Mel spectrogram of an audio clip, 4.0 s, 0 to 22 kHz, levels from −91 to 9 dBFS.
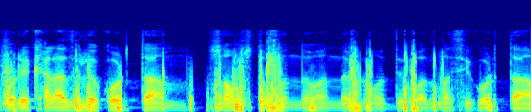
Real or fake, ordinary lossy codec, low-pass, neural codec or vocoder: real; MP3, 48 kbps; 7.2 kHz; none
